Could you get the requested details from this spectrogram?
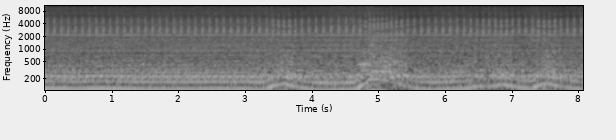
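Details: BMW M3 E46 S54 engine running, knock began a few days after a racing event: loud engine with a low rapid knock under the exhaust drone; engine knocking, cause unknown.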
